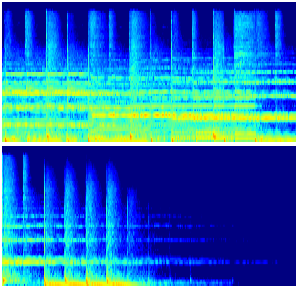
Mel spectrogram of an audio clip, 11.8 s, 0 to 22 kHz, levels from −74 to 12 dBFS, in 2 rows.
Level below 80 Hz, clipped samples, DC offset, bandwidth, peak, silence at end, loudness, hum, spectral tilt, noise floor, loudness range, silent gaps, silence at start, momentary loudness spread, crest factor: -28 dBFS; under 0.1%; under 0.1%; 17 kHz; -2 dBFS; 2.9 s; -18 LUFS; none; -5.5 dB/octave; -79 dBFS; 7 LU; none; 0 s; 6 LU; 16 dB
